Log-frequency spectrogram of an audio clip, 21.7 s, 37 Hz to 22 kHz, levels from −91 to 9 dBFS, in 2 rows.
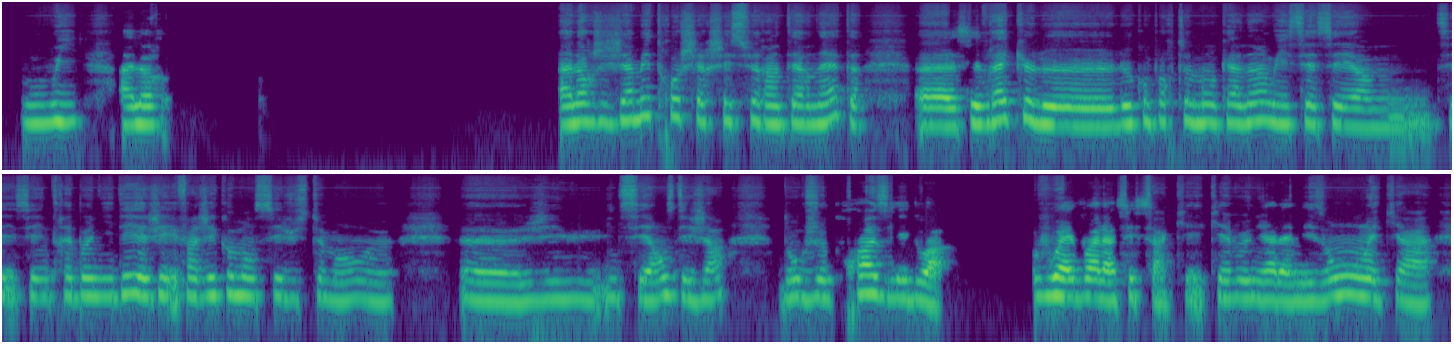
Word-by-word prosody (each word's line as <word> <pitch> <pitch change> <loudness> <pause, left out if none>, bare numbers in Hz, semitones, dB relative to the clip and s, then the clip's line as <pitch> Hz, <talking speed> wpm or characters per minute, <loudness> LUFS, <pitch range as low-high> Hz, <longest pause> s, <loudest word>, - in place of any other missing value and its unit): Oui, 225 +1 0 0.3
alors 210 0 +2 2.9
alors, 225 +3 +3
j'ai 230 0 -4
jamais 250 +5 0
trop 280 - -2
cherché 255 -3 -3
sur 235 -1 -3
Internet. 215 +5 0 0.5
Heu, 200 -1 +5
c'est 215 +3 +3
vrai 240 +4 +3
que 260 +1 -2
le 200 -4 +4
le 215 +2 +2
comportement 225 0 -2
canin, 225 +2 0
oui, 220 -2 0
c'est 215 -1 -2
c'est, 210 0 -2
hem, 190 +4 -6
c'est 215 +1 -7
c'est 210 -1 -6
une 205 - -8
très 215 +1 -5
bonne 210 0 0
idée 210 +3 -2
et 215 - +5
j'ai, 210 0 -1
enfin, 210 +2 -2
j'ai 215 +2 0
commencé 215 -1 -1
justement, 190 -1 -8
heu, 170 0 -7 0.5
heu, 175 -2 0
j'ai 180 +1 -7
eu 185 0 -7
une 205 -2 -8
séance 200 +2 -1
déjà 190 +1 -4 0.4
donc 195 +1 -2
je 200 +2 -1
croise 230 +3 +3
les 195 0 -1
doigts. 185 -1 +3 0.7
Ouais, 210 -1 +8
voilà 195 -3 +6
c'est 205 +3 -4
ça 205 - -4
qui 205 - -14
est - - -6
qui 210 - -7
est 190 - -2
venu 195 -1 -2
à 185 - +3
la 175 -1 +3
maison 205 +5 +1
et 190 - 0
qui 185 +1 -9
a 160 -2 -1
210 Hz, 165 wpm, -23 LUFS, 195-225 Hz, 2.9 s, Ouais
